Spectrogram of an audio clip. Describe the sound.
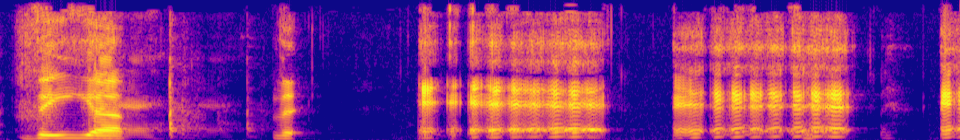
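A screaming goat sound effect: a short, harsh, wavering bleat at the start, followed by people talking.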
